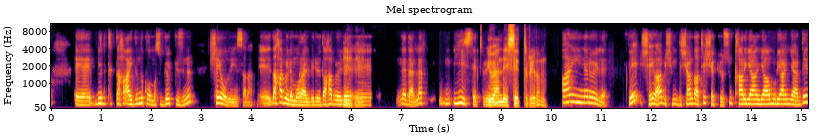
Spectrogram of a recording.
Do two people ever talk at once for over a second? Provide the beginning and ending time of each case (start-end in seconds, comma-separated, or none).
none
